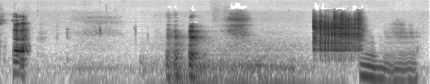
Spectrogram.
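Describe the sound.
Dice clatter and rattle across a hard table surface in a few short bursts, ending in a busier rolling rattle, fairly loud, with a voice starting to talk just afterward.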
